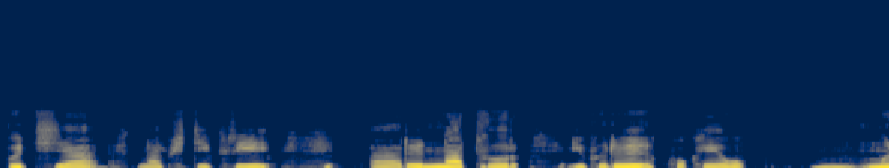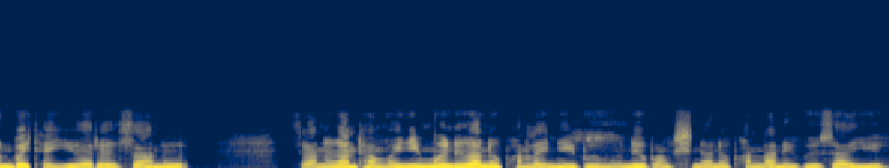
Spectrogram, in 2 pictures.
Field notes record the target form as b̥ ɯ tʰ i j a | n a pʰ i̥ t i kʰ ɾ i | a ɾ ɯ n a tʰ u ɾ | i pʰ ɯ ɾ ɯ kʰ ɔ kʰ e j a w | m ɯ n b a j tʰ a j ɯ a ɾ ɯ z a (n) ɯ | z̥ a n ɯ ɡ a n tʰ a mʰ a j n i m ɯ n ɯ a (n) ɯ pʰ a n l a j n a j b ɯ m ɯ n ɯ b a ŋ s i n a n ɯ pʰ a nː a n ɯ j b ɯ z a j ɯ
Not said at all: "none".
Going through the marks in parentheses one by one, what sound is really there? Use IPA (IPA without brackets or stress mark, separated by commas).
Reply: n, n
